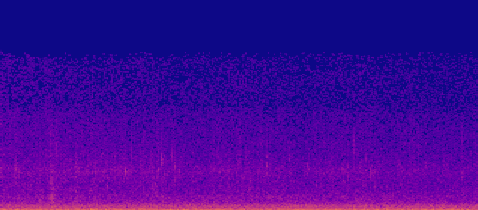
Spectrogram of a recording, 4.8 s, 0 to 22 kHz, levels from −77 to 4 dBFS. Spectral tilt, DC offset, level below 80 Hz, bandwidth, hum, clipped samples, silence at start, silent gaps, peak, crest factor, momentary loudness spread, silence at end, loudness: -5 dB/octave; 0.2%; -34 dBFS; 17 kHz; none; under 0.1%; 0 s; none; -16 dBFS; 14 dB; 1 LU; 0 s; -33 LUFS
